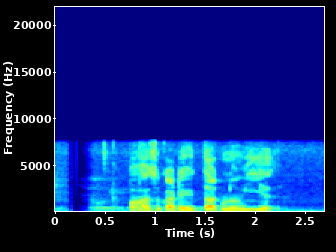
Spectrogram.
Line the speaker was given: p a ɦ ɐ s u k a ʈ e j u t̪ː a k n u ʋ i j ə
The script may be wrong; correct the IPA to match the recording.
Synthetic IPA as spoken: p a ɦ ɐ s u k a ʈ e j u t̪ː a k n o ʋ i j ə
